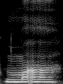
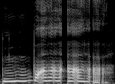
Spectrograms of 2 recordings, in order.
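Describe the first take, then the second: First: Louder little call. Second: Much higher little goat call; high bleat. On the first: Goat calling down to the meadow, loud. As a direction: call out to mama below. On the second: Goat calling up the taller mountain, high bleat. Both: Acted.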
